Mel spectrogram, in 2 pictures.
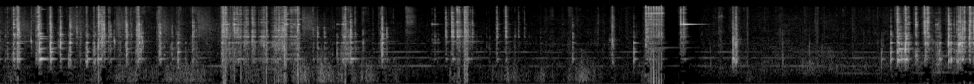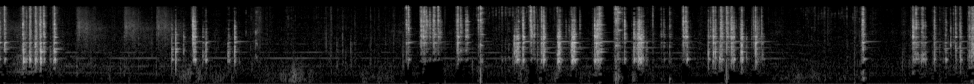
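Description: Steel backhoe thumb parts and clamps clanking, clinking and scraping as the thumb is set against the dipper stick and clamped in place. The clanks come in clusters, about 6 seconds, 10 seconds and 15 to 17 seconds in, with a single sharp knock at about 6.5 seconds and quieter handling between.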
